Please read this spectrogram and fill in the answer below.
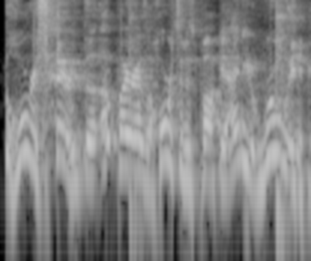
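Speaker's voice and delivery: high, goofy put-on voice; silly umpire plea. Joker asking the umpire for a ruling, high and goofy. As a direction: plead like a whiny player.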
